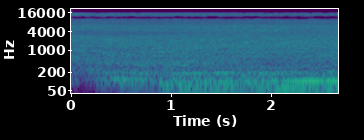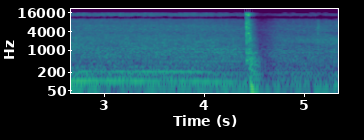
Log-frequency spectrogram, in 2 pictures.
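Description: Cadillac SRX V6 engine idling with a steady low hum. About four and a half seconds in, the hood slams shut with a single loud thud.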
